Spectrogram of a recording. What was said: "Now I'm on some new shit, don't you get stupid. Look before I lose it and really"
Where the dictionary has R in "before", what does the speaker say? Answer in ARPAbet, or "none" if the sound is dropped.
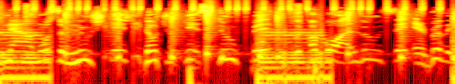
L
